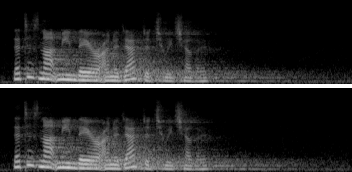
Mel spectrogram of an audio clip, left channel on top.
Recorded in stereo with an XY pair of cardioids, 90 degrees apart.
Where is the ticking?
I don't hear ticking.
